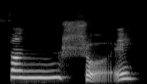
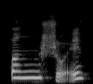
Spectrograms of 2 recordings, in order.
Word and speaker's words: feng shui: doesn't really sound well feng shui see voice goes down and up again feng shui okay this first character here stands for wind and the second one is water so feng shui went water can imagine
